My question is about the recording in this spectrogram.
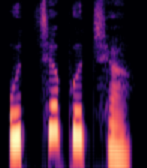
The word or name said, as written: ಉಚ್ಚಪುಚ್ಛ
